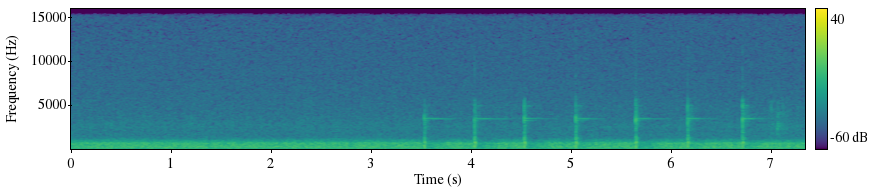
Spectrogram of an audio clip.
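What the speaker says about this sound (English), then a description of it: "So a few more hammer strokes and I'll get the desired shape that I'm after." Hammer blows on a steel rosette, struck guided but loose to keep the metal from folding, land as about eight sharp, evenly spaced ringing strikes over a steady low rumble of background noise.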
